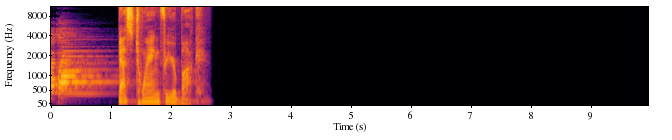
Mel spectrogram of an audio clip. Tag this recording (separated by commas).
Music, Speech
